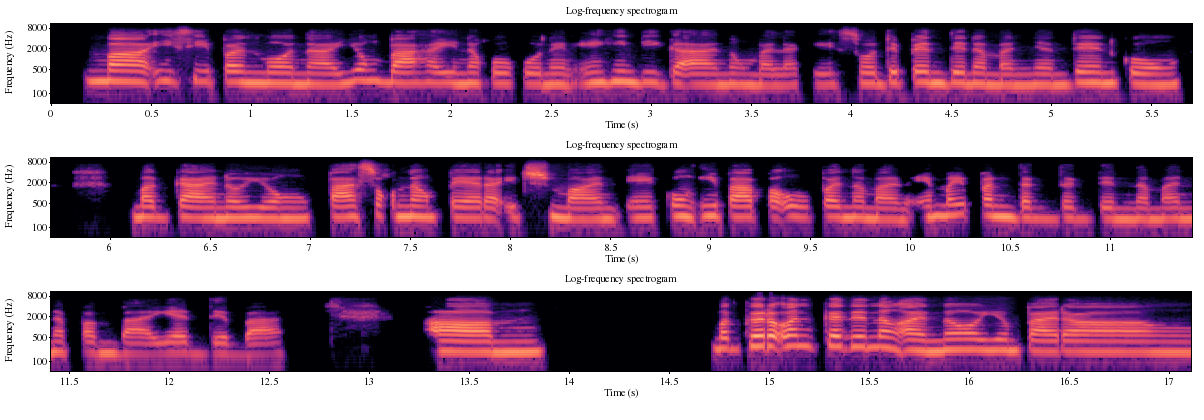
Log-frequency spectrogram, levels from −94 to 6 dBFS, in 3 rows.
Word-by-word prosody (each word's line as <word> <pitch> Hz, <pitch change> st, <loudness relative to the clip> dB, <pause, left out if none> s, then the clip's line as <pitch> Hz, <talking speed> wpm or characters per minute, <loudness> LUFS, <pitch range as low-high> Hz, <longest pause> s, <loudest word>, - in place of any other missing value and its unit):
maisipan 230 Hz, -1 st, +2 dB
mo 205 Hz, 0 st, -1 dB
na 195 Hz, -1 st, -1 dB
yung 235 Hz, +2 st, -5 dB
bahay 210 Hz, 0 st, +1 dB
na 205 Hz, -, -3 dB
kukunin 195 Hz, -2 st, -7 dB
ay 215 Hz, +1 st, -4 dB
hindi 215 Hz, -2 st, -3 dB
gaanong 190 Hz, 0 st, -1 dB
malaki. 180 Hz, +1 st, -9 dB
So, 200 Hz, +1 st, -6 dB
depende 215 Hz, 0 st, -1 dB
naman 185 Hz, -2 st, -4 dB
'yan 185 Hz, 0 st, -6 dB
din, 215 Hz, -1 st, 0 dB
kung 190 Hz, 0 st, -4 dB, 0.4 s
magkano 200 Hz, -1 st, +1 dB
yung 190 Hz, 0 st, -4 dB
pasok 210 Hz, +1 st, +3 dB
ng 215 Hz, -1 st, +1 dB
pera 195 Hz, -1 st, 0 dB
each 205 Hz, +1 st, +5 dB
month. 185 Hz, -1 st, -1 dB
Eh, 200 Hz, 0 st, -5 dB
kung 215 Hz, +1 st, -3 dB
ipapaupa 210 Hz, -1 st, 0 dB
naman, 185 Hz, -3 st, -3 dB
eh, 215 Hz, -, -2 dB
may 240 Hz, +2 st, -1 dB
pandagdag 195 Hz, -4 st, -3 dB
din 185 Hz, -1 st, -5 dB
naman 185 Hz, +1 st, -5 dB
na 190 Hz, -, -6 dB
pambayad, 180 Hz, -1 st, -4 dB
'di 175 Hz, 0 st, -8 dB
ba? 165 Hz, +1 st, -3 dB, 0.8 s
Um, 195 Hz, -1 st, +5 dB, 0.9 s
magkaroon 280 Hz, +4 st, +6 dB
ka 280 Hz, +1 st, +4 dB
din 275 Hz, 0 st, +1 dB
ng 255 Hz, -4 st, +3 dB
ano, 220 Hz, +1 st, +2 dB
yung 220 Hz, -1 st, -3 dB
parang 200 Hz, -2 st, +2 dB
200 Hz, 160 wpm, -22 LUFS, 190-215 Hz, 0.9 s, magkaroon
